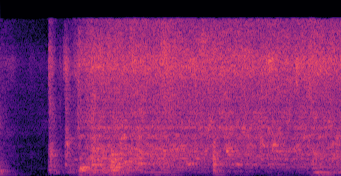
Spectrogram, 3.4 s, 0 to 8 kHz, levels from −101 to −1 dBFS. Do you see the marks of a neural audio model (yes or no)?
yes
